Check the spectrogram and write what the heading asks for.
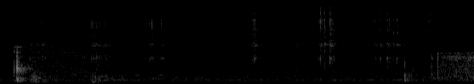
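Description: Shavette straight razor cutting through beard hair in a series of short, faint scraping strokes.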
